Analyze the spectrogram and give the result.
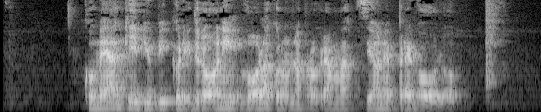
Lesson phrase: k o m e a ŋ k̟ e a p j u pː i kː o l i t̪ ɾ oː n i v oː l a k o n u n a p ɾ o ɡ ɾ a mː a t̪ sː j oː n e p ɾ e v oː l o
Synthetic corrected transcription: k o m e a ŋ k̟ e i p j u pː i kː o l i d̪ ɾ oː n i v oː l a k o n u n a p ɾ o ɡ ɾ a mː a t̪ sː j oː n e p ɾ e v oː l o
